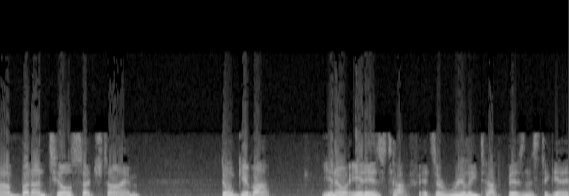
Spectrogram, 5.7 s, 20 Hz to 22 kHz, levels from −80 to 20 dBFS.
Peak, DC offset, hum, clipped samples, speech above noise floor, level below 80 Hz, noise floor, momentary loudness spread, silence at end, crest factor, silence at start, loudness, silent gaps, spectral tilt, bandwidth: 0 dBFS; 1%; none; under 0.1%; 29 dB; -40 dBFS; -41 dBFS; 8 LU; 0 s; 12 dB; 0 s; -13 LUFS; none; -6 dB/octave; 13 kHz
